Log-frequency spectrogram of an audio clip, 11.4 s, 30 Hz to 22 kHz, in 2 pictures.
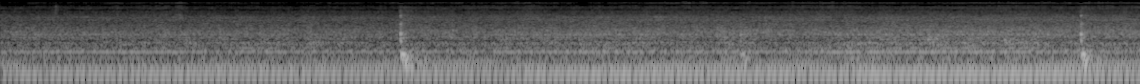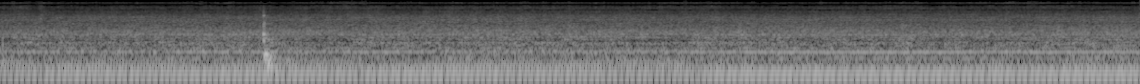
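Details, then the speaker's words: Ford Ka 1.2 at 73,000 miles, engine idling while the clutch pedal is pushed up and down: steady whirring drone with occasional light clunks, quiet when the pedal is held down. Worn clutch release bearing. "So that is because I'm pushing the clutch down, up and down, up and down. That's obviously the release bearing inside part of the clutch. It's making a complete racket."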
